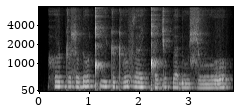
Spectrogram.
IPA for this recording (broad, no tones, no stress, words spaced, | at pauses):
hoːʈɖoɬoɗo ǃʰiːʈoɖʱo flɐːʎǃʰɐɟo ɡ͡bɐɗu ɕoː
